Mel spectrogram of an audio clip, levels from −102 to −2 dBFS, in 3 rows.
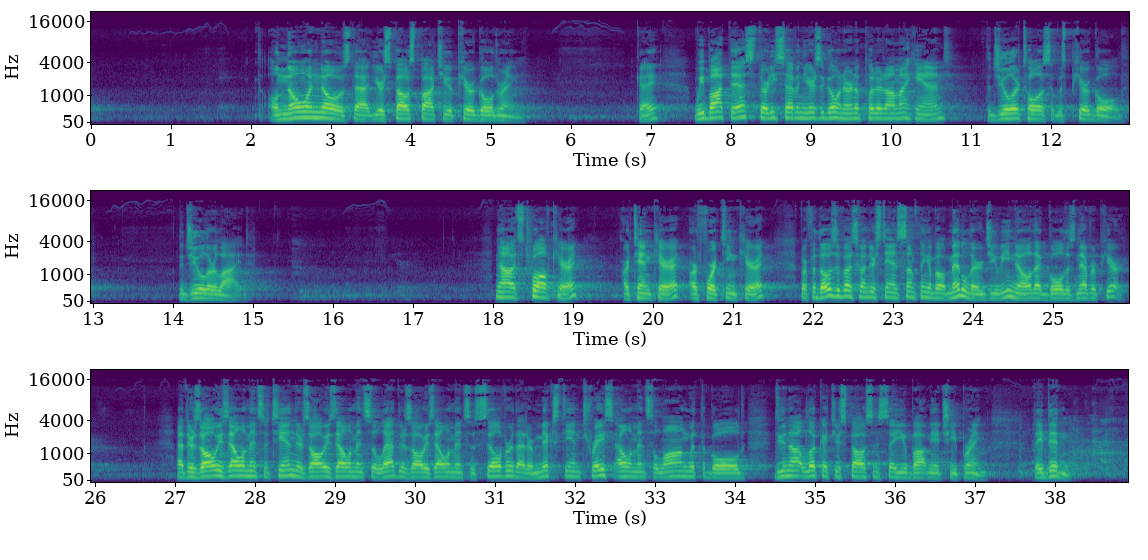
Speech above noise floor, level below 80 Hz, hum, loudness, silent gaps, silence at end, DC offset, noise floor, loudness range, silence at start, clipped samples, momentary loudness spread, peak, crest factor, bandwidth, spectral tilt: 41 dB; -78 dBFS; none; -27 LUFS; none; 0 s; under 0.1%; -68 dBFS; 6 LU; 2.2 s; under 0.1%; 12 LU; -10 dBFS; 20 dB; 16 kHz; -4.5 dB/octave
